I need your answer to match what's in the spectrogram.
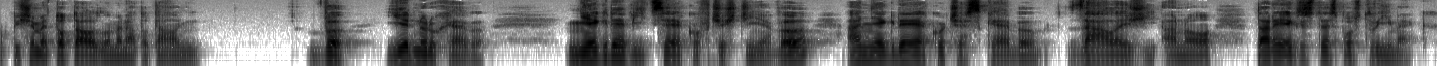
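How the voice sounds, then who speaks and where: Low-voiced Czech man teaching pronunciation. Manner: explains patiently, repeats and spells out words, light jokes. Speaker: Spanish language teacher. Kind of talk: podcast pronunciation lesson.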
